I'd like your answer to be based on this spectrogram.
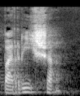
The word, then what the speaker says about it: parrilla: Entonces, nosotros vamos a pronunciar en Uruguay parrilla, porque pronunciamos la doble L como sh.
